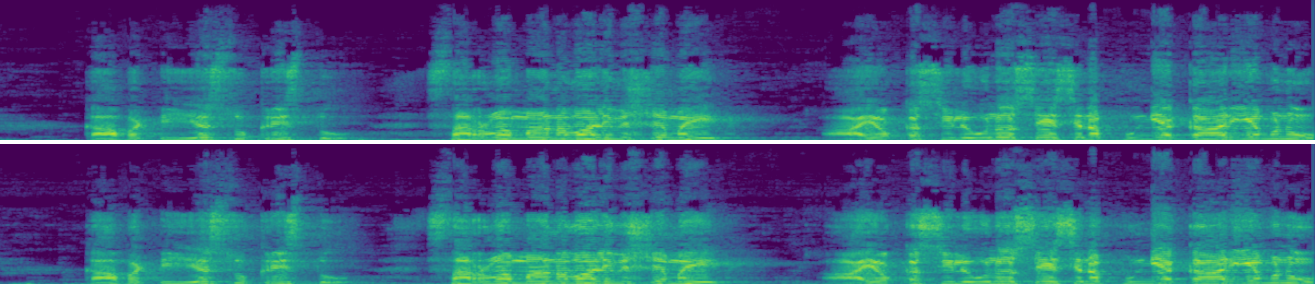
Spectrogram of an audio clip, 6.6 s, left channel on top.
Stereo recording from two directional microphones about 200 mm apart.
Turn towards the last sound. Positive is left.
turn(degrees=15)  # may be behind; listen again after turning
